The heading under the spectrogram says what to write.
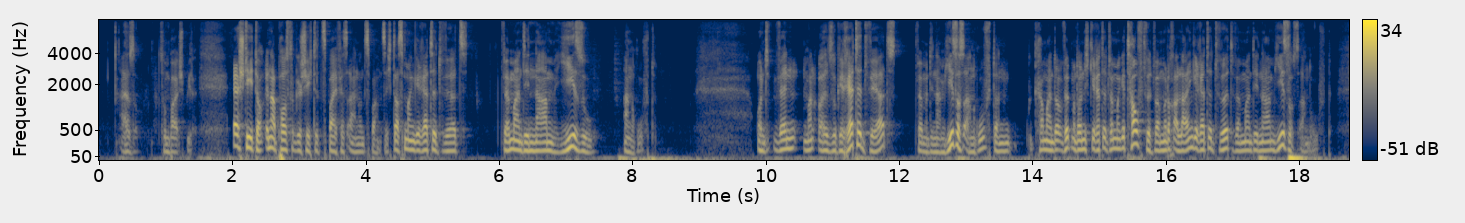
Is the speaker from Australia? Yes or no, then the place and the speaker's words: no; Kazakhstan; und da gibt es auch keine Kirchenbücher in dem kleinen Dorf in Kasachstan, wo ich groß geworden bin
